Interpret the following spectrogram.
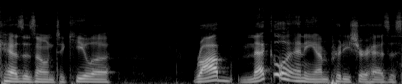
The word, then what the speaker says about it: McElhenney: Is that how you say it? McElhenney? McElhenney, yeah.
